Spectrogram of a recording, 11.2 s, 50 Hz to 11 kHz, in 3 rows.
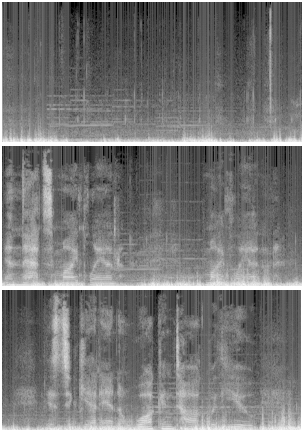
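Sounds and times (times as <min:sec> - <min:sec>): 
wind gusting across the microphone outdoors on a breezy sunny day: 0:00.0 - 0:11.2
speech: 0:04.2 - 0:05.4, 0:08.1 - 0:11.2.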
